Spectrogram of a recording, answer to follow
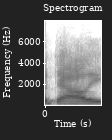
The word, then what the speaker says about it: DALL-E: DALLE 2, like DALL-E, like the artist, but now it's made by a machine. It's using like Wall-E, right? like Wall-E, yeah. Like Wall-E, but with a D.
